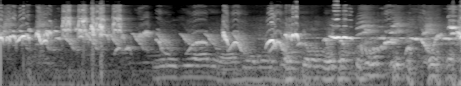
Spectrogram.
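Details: Caged greater green leafbird in aroused, emotional song: loud scratchy whistled slurs, then a sequence of downward-sweeping harsh notes and buzzy chatter.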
